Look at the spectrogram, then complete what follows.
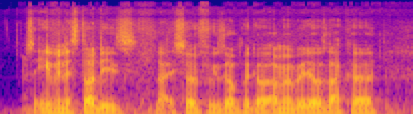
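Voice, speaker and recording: This is a man with a London accent. His pitch is fairly low. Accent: London English (Multicultural London). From South East London. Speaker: podcast guest, teacher. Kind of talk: casual chat. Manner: casual, hesitant with fillers.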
